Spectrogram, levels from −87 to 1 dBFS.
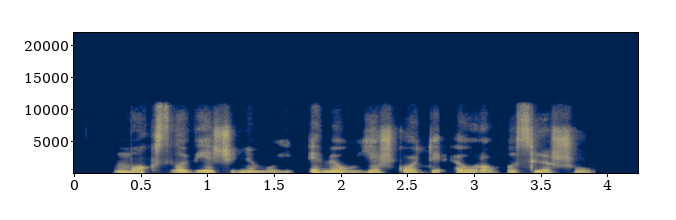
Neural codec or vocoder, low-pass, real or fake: codec, 24 kHz, 1.2 kbps, DualCodec; 10.8 kHz; fake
